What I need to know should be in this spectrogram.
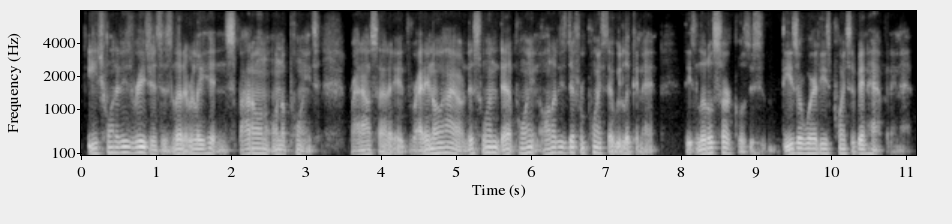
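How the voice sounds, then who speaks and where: A very deep-voiced man delivers casual live commentary. His voice is gravelly and a little husky, and he leans emphatically on repeated phrases in colloquial speech. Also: darkish tone. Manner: emphatic, repetitive, colloquial with mild swearing. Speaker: livestream host commenting on a video.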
